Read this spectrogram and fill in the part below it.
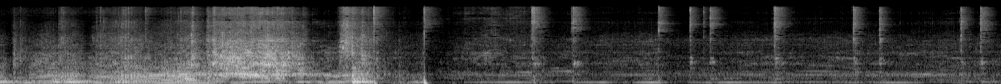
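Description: Beyblade tops launched from a launcher into a stadium: a loud whirring rip of the launch, then spinning tops scraping and clacking against each other and the walls in sharp irregular hits.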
